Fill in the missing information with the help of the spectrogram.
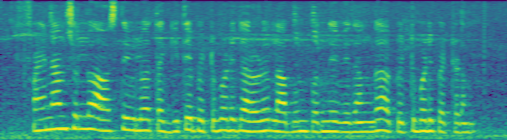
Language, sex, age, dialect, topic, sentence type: Telugu, female, 18-24, Central/Coastal, banking, statement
